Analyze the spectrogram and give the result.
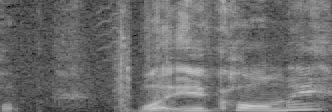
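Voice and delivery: very high-pitched, bad British accent. Retelling bumping into Florence Pugh and her reply: horrible British accent as Florence Pugh. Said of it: "That's a horrible British accent".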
